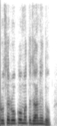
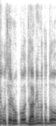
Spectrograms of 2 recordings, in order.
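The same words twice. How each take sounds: First: "उसे रोको मत" as one phrase, then "जाने दो" falling; group "मत" with "रोको", then let "जाने दो" fall; break after "मत". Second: "उसे रोको" as one phrase, then "जाने मत दो" together; group "मत" with "जाने" and "दो", after a break. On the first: Teacher contrasting two readings for students, breaking after "मत". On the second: Teacher contrasting two readings for students, breaking after "रोको". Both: Shown as a demonstration. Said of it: "अर्थ बदल गया".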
